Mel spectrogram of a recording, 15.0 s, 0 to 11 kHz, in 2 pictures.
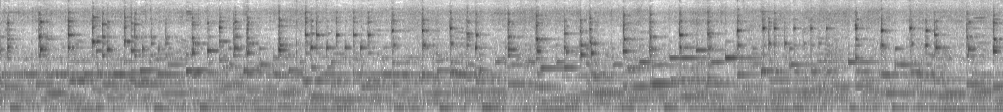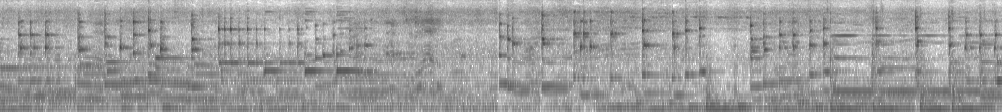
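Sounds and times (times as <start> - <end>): mallet instrument rapid runs: 0.0 - 15.0.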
